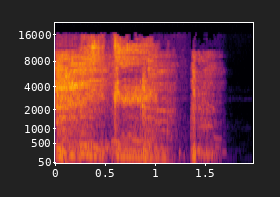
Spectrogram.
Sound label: troll monster cough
